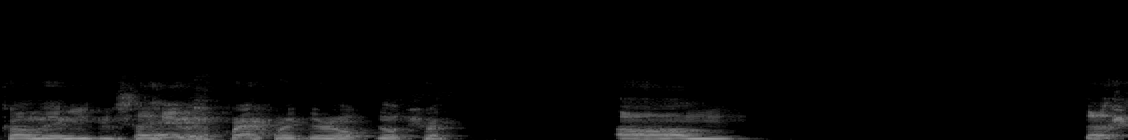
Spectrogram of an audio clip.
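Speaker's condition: Cleft lip and palate; with popliteal pterygium syndrome

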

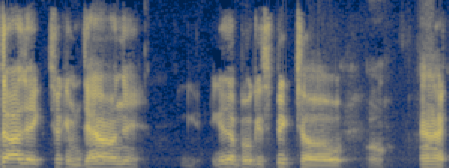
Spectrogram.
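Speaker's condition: Down syndrome; present since birth

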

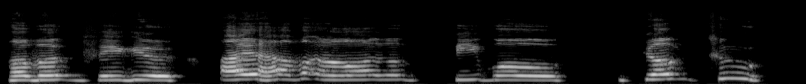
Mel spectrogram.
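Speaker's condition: Cerebral palsy; lifts weights

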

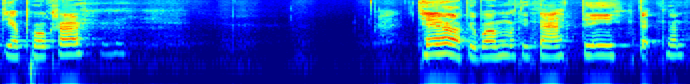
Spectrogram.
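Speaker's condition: Profound deafness, cochlear implant; learned to listen through implant

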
